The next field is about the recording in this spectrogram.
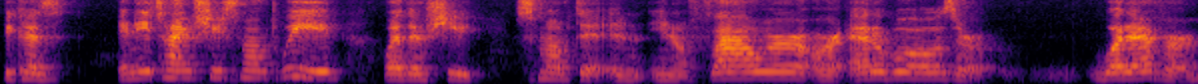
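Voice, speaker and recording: With an unremarkable speaking voice, a woman talks at a fairly slow pace in a fairly high pitch with ordinary pitch variation, on a very clean recording with a silent background. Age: 50s. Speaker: livestreamer. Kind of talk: casual live stream chat. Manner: rambling with fillers.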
